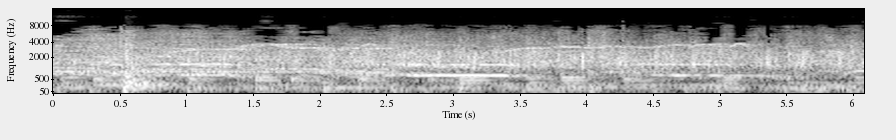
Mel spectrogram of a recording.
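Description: A crowd claps and cheers steadily for about six seconds, with whoops and shouts rising over a dense, continuous wash of applause that stays loud throughout.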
